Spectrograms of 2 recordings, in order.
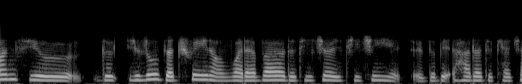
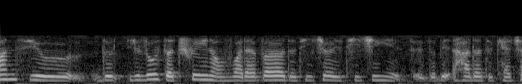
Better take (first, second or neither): second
